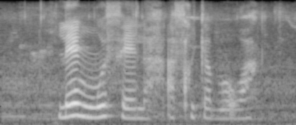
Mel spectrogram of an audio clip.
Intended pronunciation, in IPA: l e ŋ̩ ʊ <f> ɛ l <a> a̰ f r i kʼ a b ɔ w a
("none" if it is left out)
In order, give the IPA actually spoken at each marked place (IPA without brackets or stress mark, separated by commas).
f, a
